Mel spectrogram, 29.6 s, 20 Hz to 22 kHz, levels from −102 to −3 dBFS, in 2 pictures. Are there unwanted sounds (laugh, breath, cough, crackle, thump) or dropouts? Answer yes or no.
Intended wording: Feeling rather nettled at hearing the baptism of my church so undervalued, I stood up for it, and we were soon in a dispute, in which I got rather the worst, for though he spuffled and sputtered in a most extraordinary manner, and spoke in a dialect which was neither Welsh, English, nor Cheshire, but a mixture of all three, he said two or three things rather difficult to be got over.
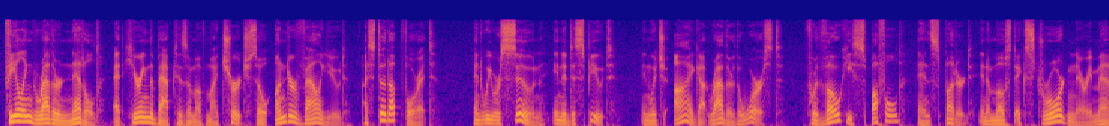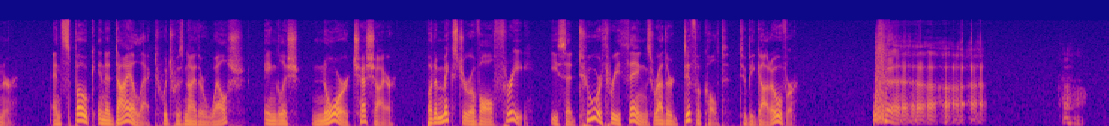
yes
